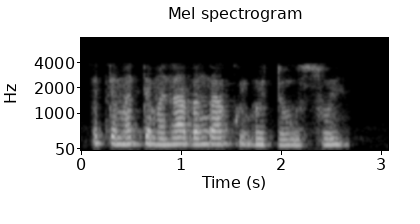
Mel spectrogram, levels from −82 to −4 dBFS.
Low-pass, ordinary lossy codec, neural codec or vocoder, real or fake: 7.2 kHz; AAC, 16 kbps; vocoder, 22.05 kHz, 80 mel bands, HiFi-GAN; fake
